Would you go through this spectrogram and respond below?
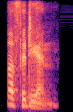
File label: "ophidian", Indian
